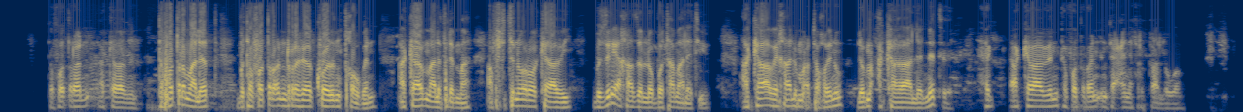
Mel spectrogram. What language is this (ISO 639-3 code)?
tir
